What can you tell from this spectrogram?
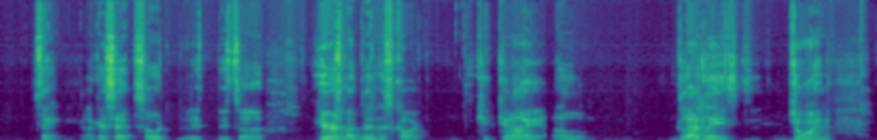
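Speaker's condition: Aphasia after stroke; expresses self relatively well, unlike others who cannot, rambles off track a little

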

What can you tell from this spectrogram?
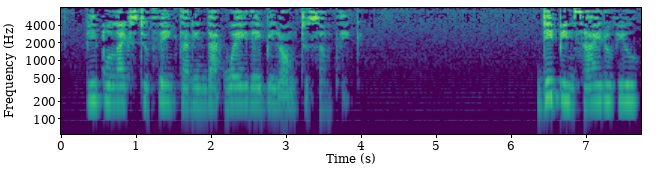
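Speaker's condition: No condition

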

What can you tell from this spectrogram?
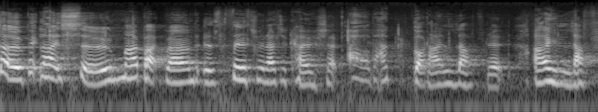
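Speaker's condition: Deafness; deaf since age seven

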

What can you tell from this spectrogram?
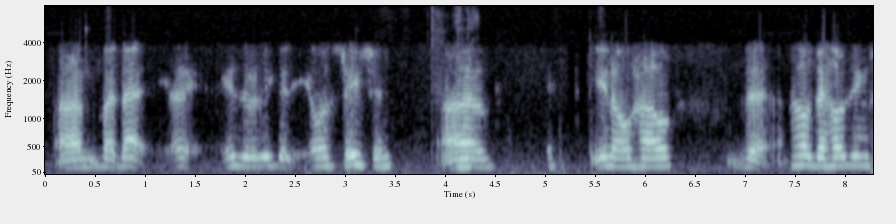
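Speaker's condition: Cerebral palsy; power wheelchair

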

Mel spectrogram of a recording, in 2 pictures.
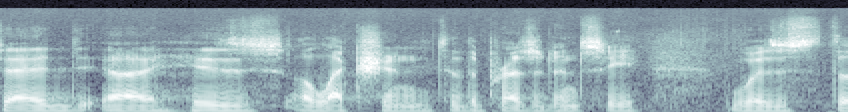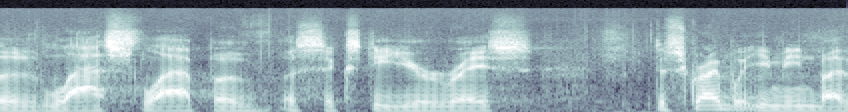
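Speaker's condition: No condition

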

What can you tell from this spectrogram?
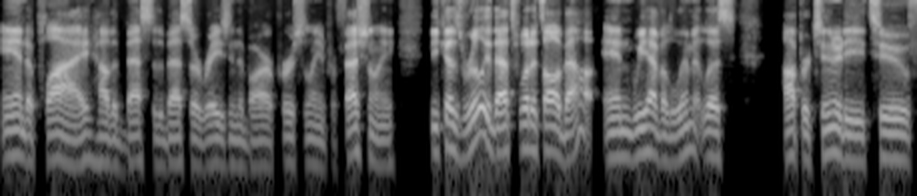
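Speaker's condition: No condition

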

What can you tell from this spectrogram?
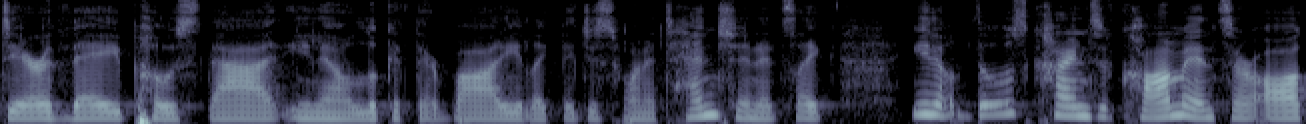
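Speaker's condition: No condition

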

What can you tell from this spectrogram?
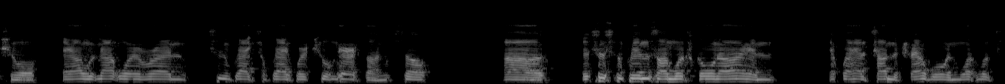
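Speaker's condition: Cleft lip and palate, popliteal pterygium syndrome

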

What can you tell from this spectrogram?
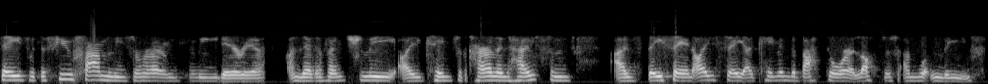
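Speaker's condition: Cleft palate; congenital

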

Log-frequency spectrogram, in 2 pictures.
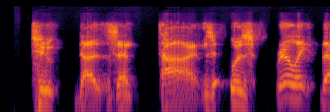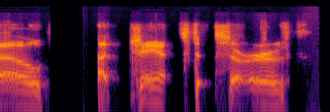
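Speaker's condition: Spasmodic dysphonia; understood by listeners

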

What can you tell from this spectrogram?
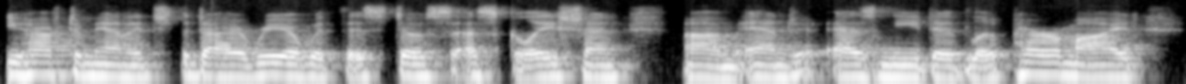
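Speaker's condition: No condition

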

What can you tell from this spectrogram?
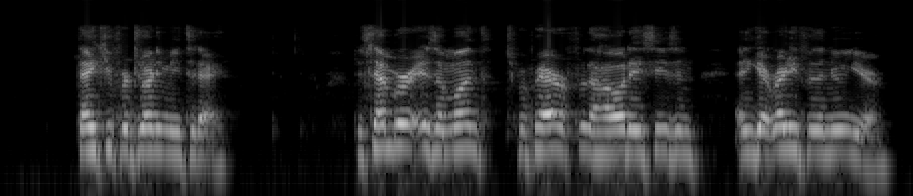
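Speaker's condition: Cerebral palsy; walks with crutches

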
